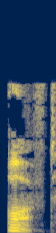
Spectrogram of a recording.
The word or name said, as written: oft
